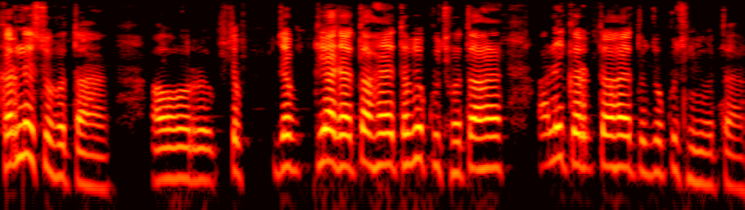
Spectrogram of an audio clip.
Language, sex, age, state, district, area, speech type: Urdu, male, 45-60, Bihar, Khagaria, rural, spontaneous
